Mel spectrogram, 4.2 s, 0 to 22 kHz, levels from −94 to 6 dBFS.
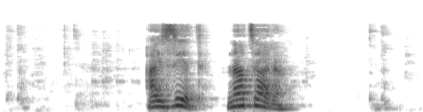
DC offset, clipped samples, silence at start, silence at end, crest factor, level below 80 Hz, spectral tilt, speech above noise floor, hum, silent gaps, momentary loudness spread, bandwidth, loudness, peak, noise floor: under 0.1%; under 0.1%; 1.5 s; 1.35 s; 20 dB; -66 dBFS; -4 dB/octave; over 71 dB; none; none; 19 LU; 9.4 kHz; -19 LUFS; -4 dBFS; under -90 dBFS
